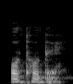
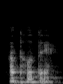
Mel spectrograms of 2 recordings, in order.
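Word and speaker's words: 後で: Otode. Otode. No, not otode. Atode. Atode.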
